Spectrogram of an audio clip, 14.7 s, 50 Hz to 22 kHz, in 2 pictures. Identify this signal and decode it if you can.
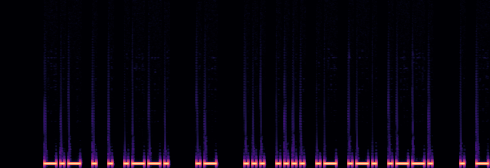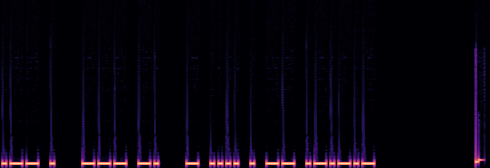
Morse code, heard as a keyed tone, about 20 wpm, 700 Hz. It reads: KEEP A SHARP EYE ON THEM.
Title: Sentences from Top 1600 Words 20wpm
